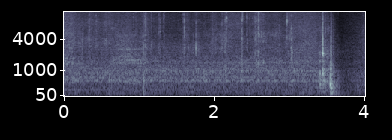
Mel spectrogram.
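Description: Lorry cab door being unlatched and pulled open, with a sharp loud clunk near the end, over a steady hum with a few small clicks.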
